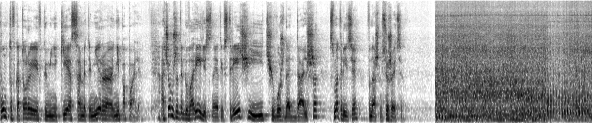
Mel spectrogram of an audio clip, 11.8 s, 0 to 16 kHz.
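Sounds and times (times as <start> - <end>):
speech: 0.0 - 8.8
helicopter roaring overhead with rapid rotor chop: 8.7 - 11.8.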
